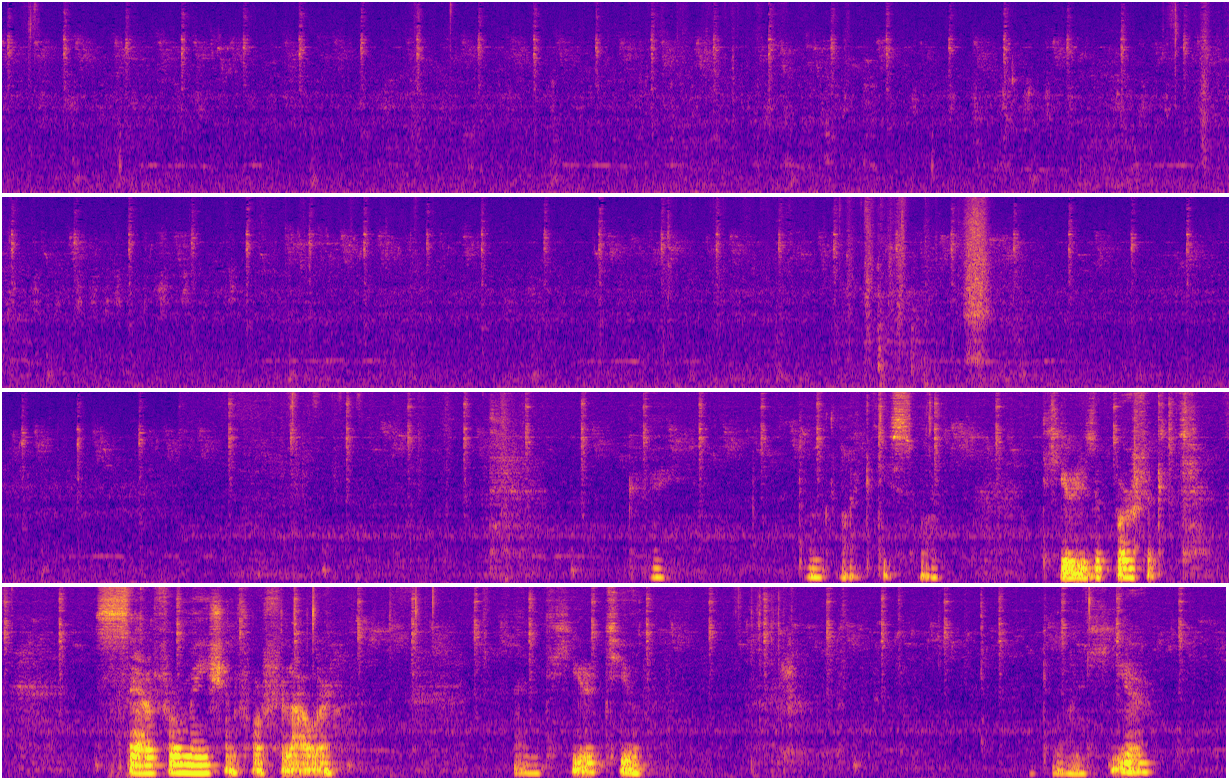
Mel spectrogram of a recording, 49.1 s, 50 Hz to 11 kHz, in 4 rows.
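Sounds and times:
soft ticking: 0.0s - 49.0s.

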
